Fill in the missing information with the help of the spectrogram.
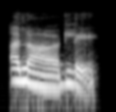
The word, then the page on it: allowedly: Indian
